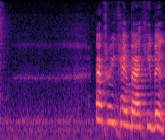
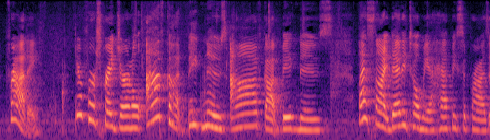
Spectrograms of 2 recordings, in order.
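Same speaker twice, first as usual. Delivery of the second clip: bubbly first grader bursting with news; Junie B voice; 3 semitones higher, 5 dB louder than usual. Acted. Junie B journal entry read aloud.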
